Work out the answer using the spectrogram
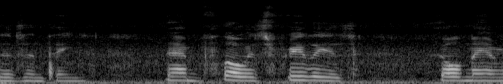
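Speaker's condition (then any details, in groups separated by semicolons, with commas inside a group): ALS; diagnosed two years ago, ventilator many hours, breathes only sitting; talking increasingly difficult, breathing trouble worse when full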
